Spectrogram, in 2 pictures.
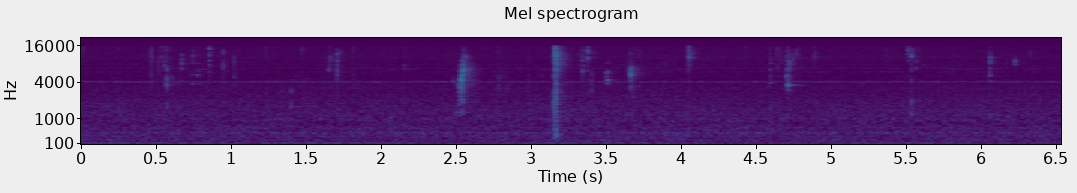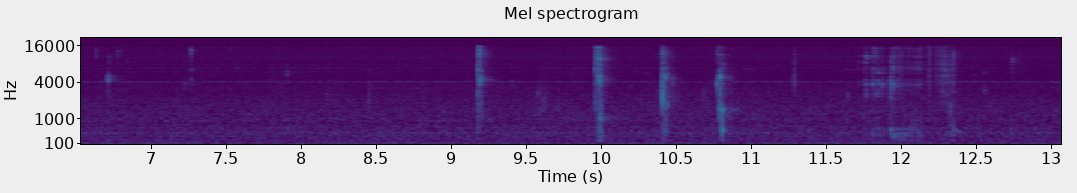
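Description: Close-up mouth sounds of chewing a chocolate-coated marshmallow bear: soft, squishy chewing with sharp wet clicks and smacks, a couple early and a quick cluster of four about nine to eleven seconds in, over a steady low hum.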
